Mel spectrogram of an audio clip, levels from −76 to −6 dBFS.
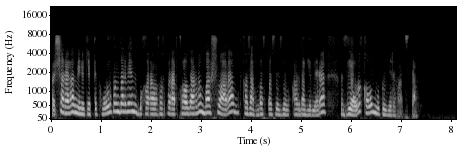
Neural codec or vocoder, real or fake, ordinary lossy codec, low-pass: codec, 16 kHz, 1 kbps, FreqCodec, smaller model; fake; none; none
